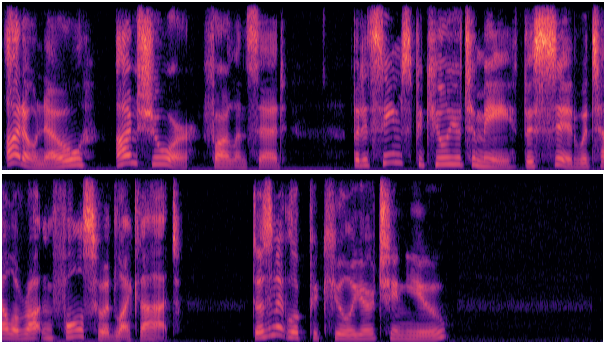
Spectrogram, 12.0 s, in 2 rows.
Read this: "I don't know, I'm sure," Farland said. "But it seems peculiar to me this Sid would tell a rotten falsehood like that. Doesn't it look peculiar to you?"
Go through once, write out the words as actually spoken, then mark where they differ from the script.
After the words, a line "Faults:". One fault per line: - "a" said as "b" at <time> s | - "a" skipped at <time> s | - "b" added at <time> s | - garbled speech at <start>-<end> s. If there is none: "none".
"I don't know, I'm sure," Farland said. "But it seems peculiar to me this Sid would tell a rotten falsehood like that. Doesn't it look peculiar to you?"
Faults:
none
